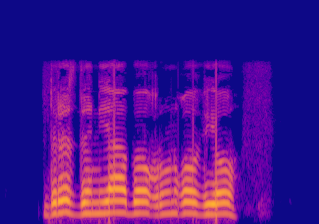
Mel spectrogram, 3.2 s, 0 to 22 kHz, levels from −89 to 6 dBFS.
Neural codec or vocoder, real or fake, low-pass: none; real; 7.2 kHz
